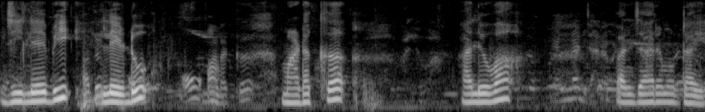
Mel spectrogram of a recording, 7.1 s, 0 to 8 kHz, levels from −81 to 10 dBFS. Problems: background conversations at intervals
